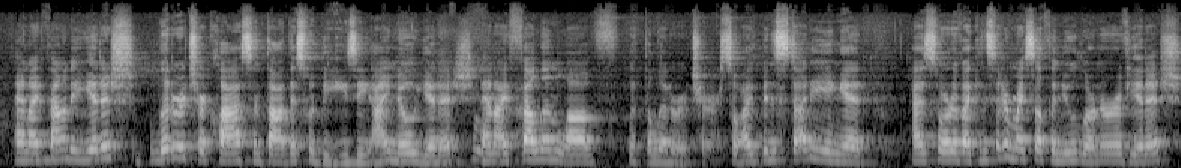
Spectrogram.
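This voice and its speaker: Over noticeable background noise, a woman talks at a very fast pace with hardly any pauses, her medium pitch showing ordinary variation. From Canada. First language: German. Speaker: academic. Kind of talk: panel discussion.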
